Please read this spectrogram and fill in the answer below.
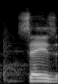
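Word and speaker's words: Sei: this episode is brought to you by SE say's V2 upgrade introduces the first high performance parallelized evm already live on public devet maet comes later in Q2 you can follow along with the say Journey on X say Network say is spelled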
